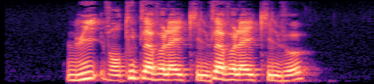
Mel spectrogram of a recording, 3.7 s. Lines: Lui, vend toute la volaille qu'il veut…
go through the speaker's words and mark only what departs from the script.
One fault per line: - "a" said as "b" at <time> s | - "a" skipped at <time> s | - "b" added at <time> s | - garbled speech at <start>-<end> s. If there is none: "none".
- "la volaille qu'il" added at 2.2 s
